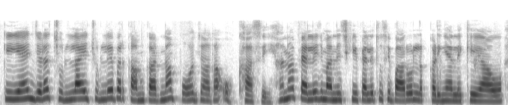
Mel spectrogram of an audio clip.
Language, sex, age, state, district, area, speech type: Punjabi, female, 30-45, Punjab, Rupnagar, urban, spontaneous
